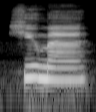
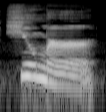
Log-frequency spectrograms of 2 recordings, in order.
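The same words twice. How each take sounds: First: The final R is not pronounced. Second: The final R is clearly pronounced. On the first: "So the R at the end of the word, you don't hear it" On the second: "The R is there. I pronounce it"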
